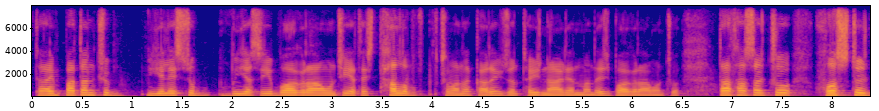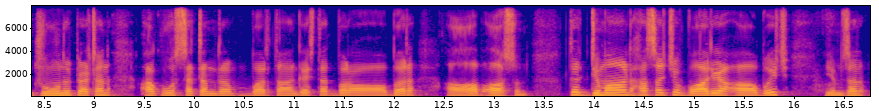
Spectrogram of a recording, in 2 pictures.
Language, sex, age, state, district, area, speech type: Kashmiri, male, 30-45, Jammu and Kashmir, Anantnag, rural, spontaneous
